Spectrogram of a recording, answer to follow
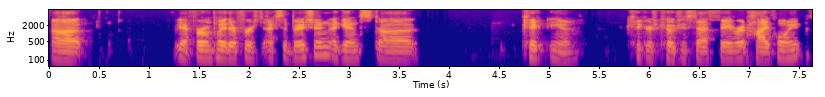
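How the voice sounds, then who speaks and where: A man's voice: mid-range voice, steady tone, moderate pace, long pauses, fairly bright tone, dry recording. A man co-hosting a casual sports talk show, hesitant and thinking aloud as he goes. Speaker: sports podcast co-host.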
